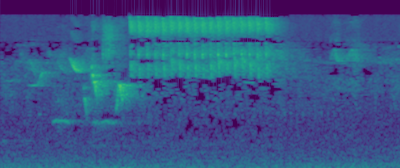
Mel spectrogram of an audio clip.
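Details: Common nightingale song: a few slurred whistles and chirps lead into a fast, even trill of very high repeated notes lasting about one and a half seconds, followed by a softer phrase.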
